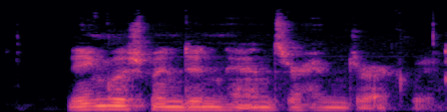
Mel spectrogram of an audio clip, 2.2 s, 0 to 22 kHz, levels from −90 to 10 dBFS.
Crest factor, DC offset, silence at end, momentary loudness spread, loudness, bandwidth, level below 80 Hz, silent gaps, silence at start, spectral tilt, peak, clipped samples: 18 dB; under 0.1%; 0.05 s; 12 LU; -26 LUFS; 14 kHz; -62 dBFS; none; 0.35 s; -5 dB/octave; -10 dBFS; under 0.1%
